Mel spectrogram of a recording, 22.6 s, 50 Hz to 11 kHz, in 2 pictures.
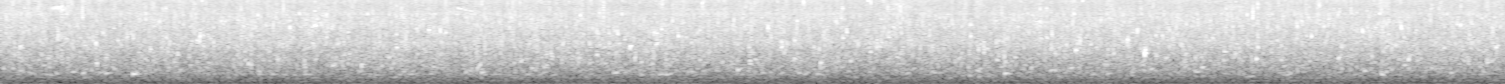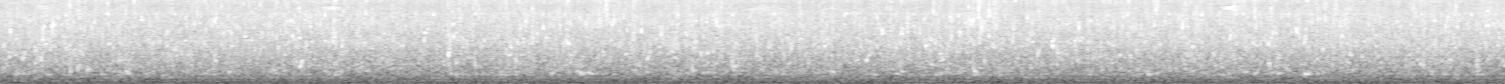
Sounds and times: gentle stream 0.0 - 22.5

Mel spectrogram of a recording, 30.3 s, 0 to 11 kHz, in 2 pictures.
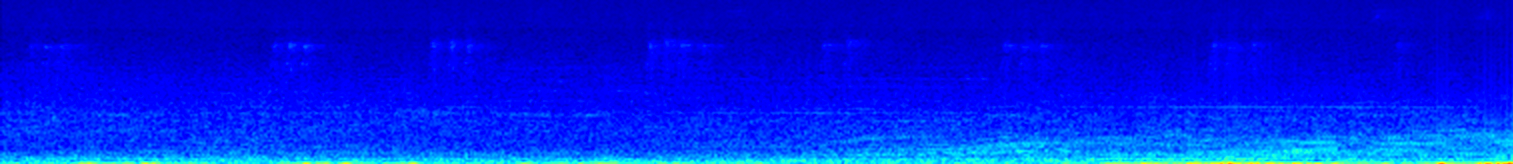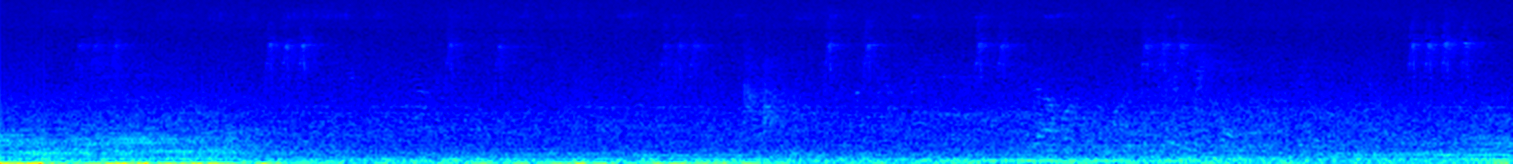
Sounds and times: wind in the trees 0.0 - 30.2
birds 6.1 - 11.0
birds 15.7 - 20.6
birds 21.3 - 30.2

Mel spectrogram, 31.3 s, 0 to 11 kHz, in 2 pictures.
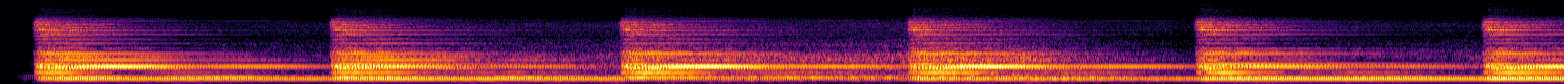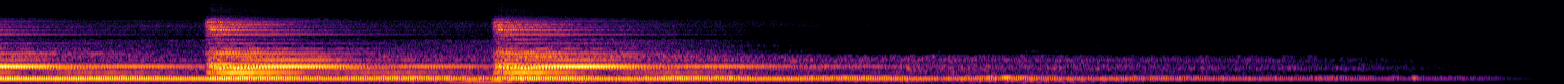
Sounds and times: bells 0.4 - 29.9

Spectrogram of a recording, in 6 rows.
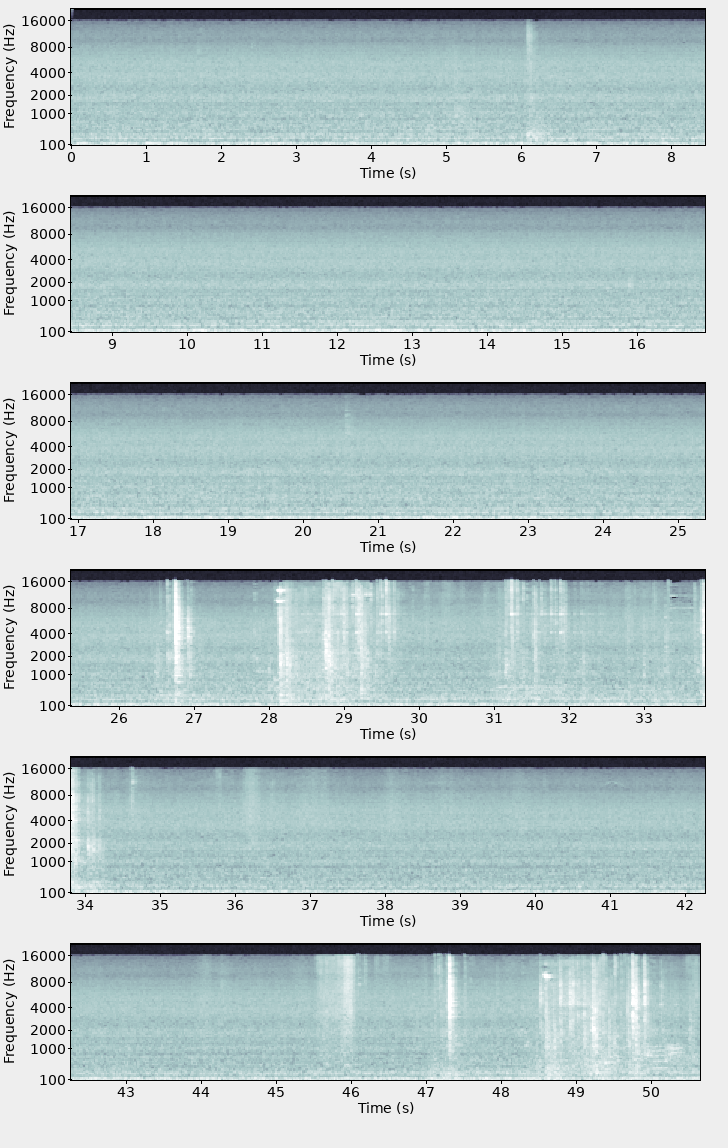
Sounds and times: heavy ventilation 0.0 - 50.6
elevator ride 12.7 - 50.6
doors open close 26.4 - 34.9
doors open close 46.1 - 50.6

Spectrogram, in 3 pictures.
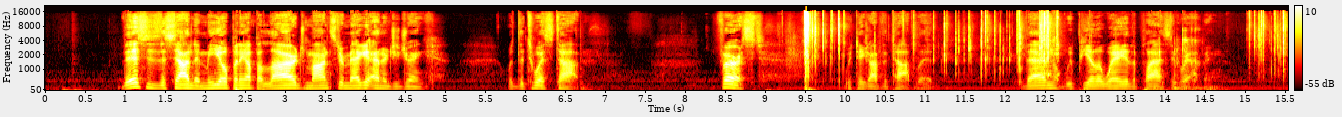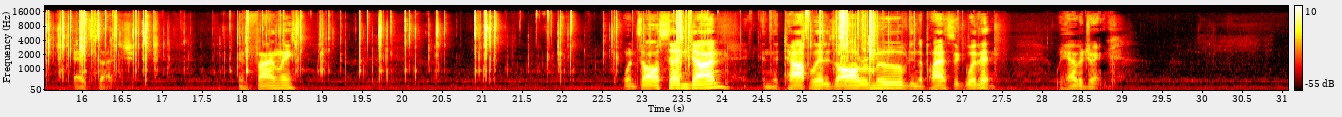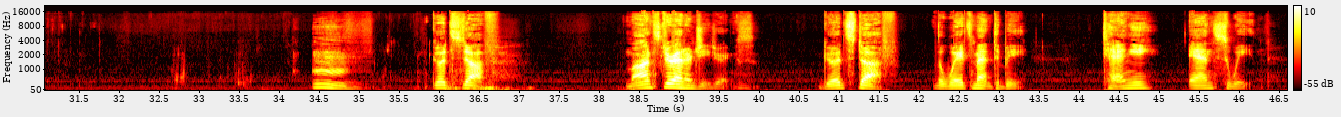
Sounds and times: Monster Mega Energy Drink being opened, with a twist top 9.5 - 12.7
Pouring a Monster Mega Energy Drink 9.5 - 12.7
me narrating 12.2 - 14.7
Monster Mega Energy Drink being opened, with a twist top 15.0 - 26.7
Pouring a Monster Mega Energy Drink 15.0 - 26.8
me narrating 15.8 - 16.8
me narrating 17.9 - 18.8
me narrating 22.7 - 27.4
Drinking 32.6 - 35.9
me narrating 35.8 - 37.0

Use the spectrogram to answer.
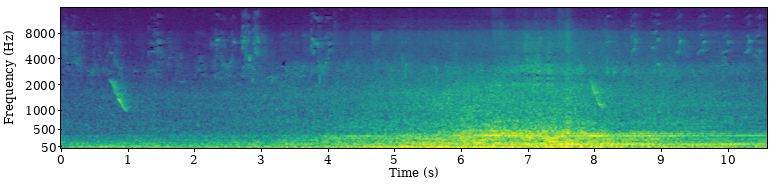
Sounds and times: birds 0.0 - 10.5

